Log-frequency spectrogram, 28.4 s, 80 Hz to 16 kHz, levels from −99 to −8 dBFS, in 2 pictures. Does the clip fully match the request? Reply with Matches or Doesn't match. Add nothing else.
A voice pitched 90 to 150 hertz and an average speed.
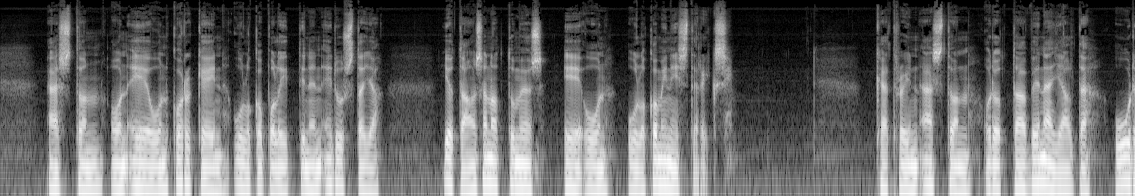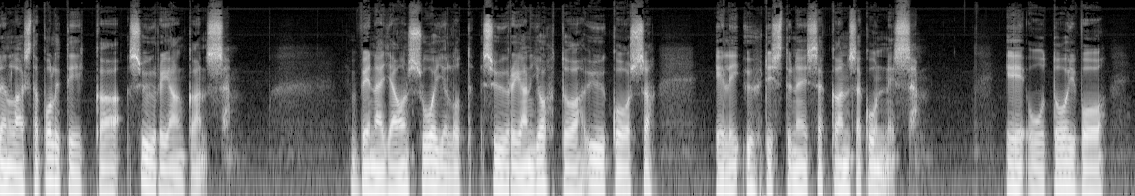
Doesn't match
